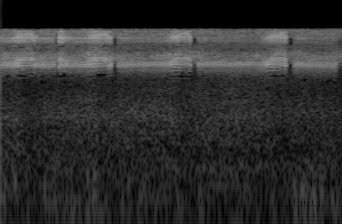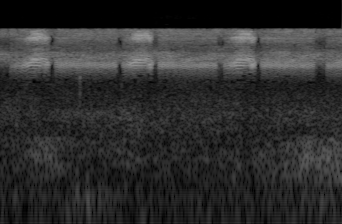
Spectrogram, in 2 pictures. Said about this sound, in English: we also have our annual cicadas that also are calling. And this isn't the exact species from our area, but I will just play a little bit of this one. This is an annual cicada.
